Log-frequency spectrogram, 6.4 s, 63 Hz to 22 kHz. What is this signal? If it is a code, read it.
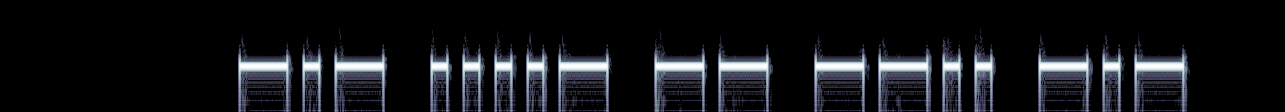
Morse code, heard as a keyed tone, about 16 wpm, 700 Hz. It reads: K4MZK
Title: USA Call Signs - 5 Characters - 15wpm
